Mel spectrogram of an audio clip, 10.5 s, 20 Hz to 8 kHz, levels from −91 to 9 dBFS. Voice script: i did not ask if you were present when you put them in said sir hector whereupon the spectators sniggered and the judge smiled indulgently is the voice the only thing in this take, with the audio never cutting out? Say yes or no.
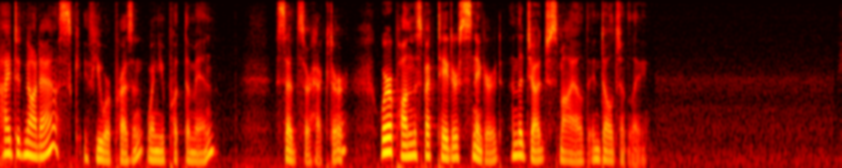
yes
